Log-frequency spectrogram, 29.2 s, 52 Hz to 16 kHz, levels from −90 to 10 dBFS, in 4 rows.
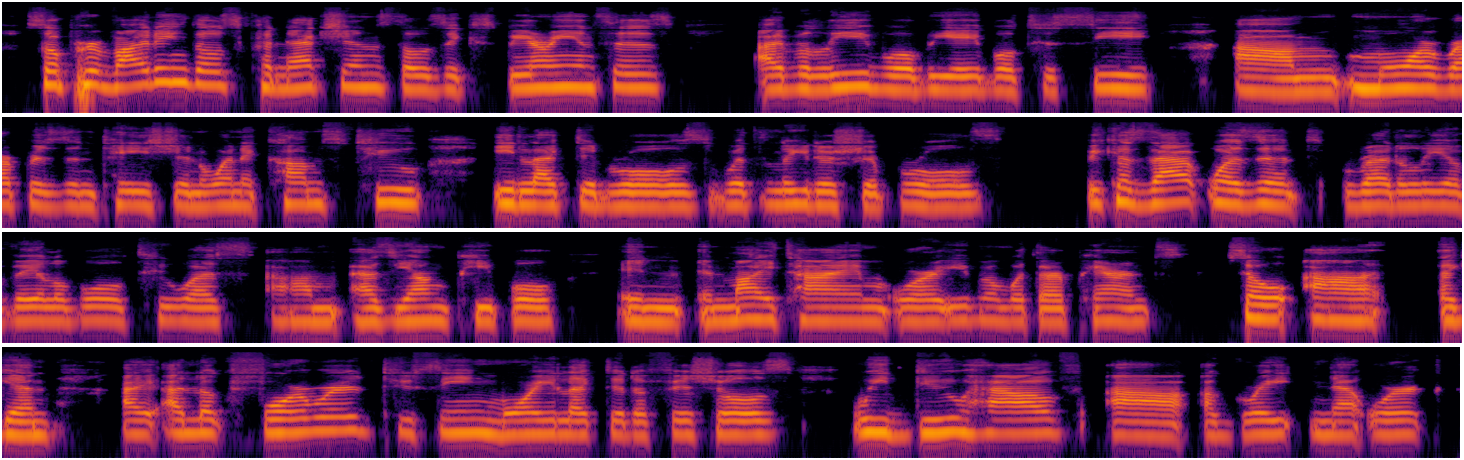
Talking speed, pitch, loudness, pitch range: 130 wpm, 175 Hz, -20 LUFS, 165-190 Hz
